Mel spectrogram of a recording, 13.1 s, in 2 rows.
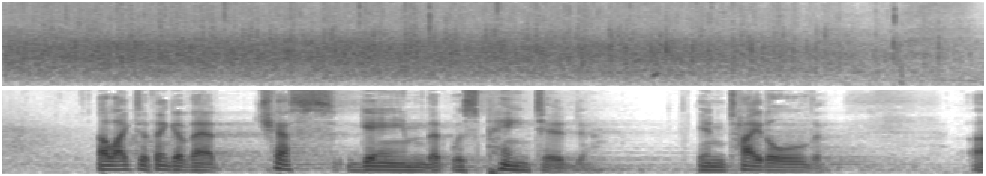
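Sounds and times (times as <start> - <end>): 
audience applause: 0.0 - 6.8
speech: 7.2 - 10.6, 11.2 - 12.1.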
